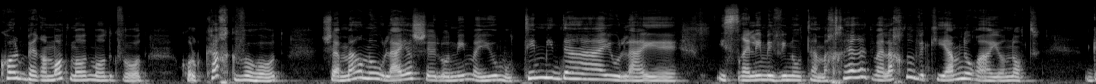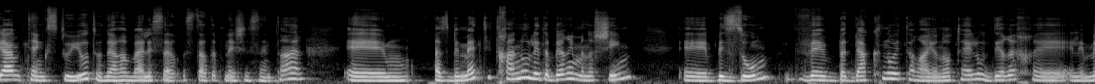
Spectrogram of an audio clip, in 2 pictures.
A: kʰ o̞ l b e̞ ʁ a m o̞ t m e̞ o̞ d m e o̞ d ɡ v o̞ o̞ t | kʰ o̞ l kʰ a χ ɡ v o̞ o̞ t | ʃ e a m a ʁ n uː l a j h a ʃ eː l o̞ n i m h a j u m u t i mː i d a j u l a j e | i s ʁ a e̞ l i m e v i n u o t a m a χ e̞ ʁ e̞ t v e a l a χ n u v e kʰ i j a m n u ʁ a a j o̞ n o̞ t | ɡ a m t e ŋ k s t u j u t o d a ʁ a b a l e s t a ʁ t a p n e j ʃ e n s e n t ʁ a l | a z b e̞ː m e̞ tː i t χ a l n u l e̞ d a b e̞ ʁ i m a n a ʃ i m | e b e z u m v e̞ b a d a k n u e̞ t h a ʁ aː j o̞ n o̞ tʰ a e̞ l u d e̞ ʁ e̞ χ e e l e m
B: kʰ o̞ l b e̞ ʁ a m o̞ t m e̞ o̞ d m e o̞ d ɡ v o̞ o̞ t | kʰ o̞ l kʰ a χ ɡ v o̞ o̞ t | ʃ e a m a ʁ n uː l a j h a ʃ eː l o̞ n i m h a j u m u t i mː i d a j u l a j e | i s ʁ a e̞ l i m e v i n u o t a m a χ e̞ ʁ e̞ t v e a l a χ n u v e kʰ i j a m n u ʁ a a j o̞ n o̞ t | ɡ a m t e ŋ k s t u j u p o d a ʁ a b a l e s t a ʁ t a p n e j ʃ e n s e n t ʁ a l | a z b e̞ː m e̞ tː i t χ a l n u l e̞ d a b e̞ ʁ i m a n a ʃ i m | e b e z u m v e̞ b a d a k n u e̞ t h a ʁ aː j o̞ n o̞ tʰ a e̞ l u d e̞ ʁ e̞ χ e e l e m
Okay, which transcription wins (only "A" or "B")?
A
